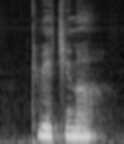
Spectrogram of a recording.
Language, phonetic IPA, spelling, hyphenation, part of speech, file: Czech, [ˈkvjɛcɪna], květina, kvě‧ti‧na, noun, Cs-květina.ogg
- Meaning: flowering plant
